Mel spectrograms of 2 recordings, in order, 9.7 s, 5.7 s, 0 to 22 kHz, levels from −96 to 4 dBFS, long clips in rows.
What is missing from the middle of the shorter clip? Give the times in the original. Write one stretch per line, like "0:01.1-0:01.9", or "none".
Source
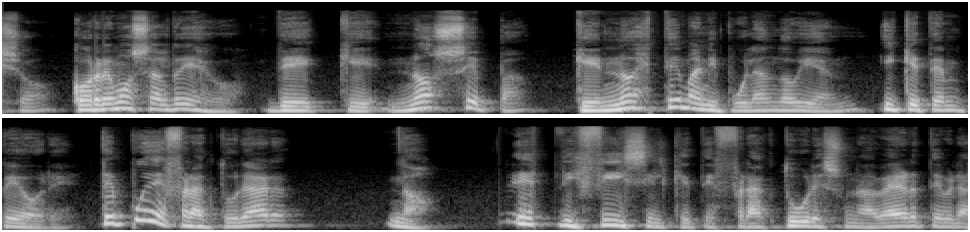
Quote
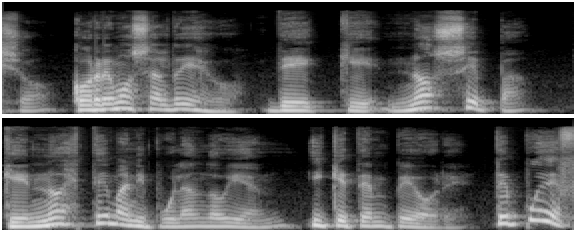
none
